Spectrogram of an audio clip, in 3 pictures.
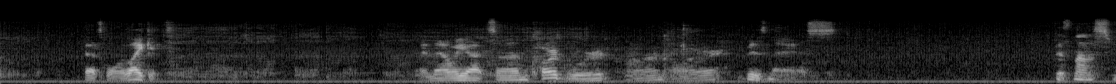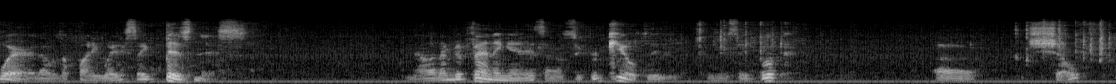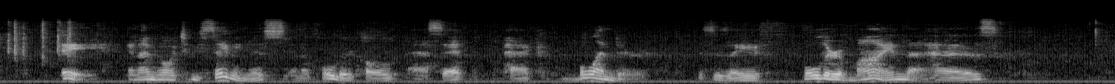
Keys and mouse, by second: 1.6-2.5 middle drag, 2.8 click, 3.8-5.6 middle drag, 6.7 ctrl+s.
